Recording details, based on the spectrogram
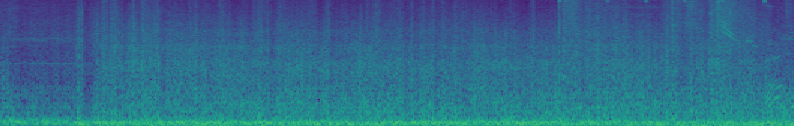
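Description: BattleTech weapons fire and explosions create a dense, continuous barrage of booming blasts and crackling impacts that rumbles heavily throughout.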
